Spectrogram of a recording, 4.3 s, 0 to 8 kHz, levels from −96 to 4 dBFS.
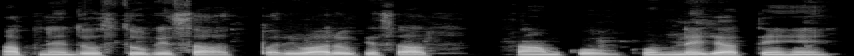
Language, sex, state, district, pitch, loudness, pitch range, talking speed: Hindi, male, Jharkhand, Jamtara, 130 Hz, -18 LUFS, 125-135 Hz, 170 wpm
